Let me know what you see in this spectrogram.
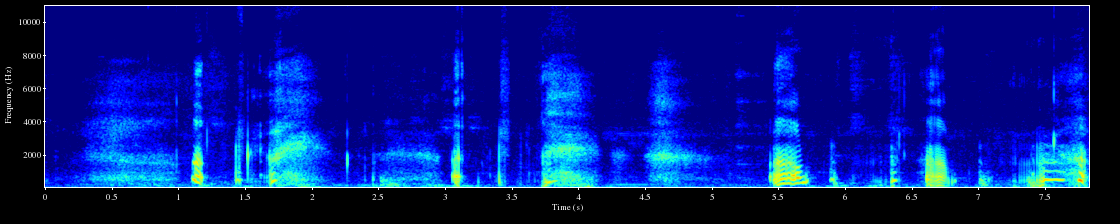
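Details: Desperately stifled sneezes held in as quietly as possible: several short, muffled bursts with breathy catches between them.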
